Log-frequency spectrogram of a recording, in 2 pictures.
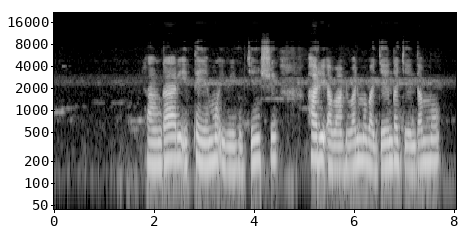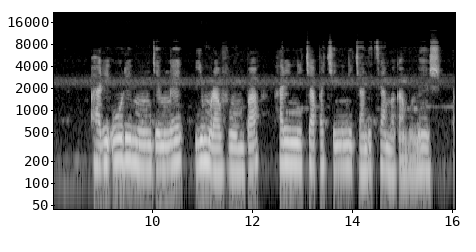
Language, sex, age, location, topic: Kinyarwanda, female, 36-49, Kigali, health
